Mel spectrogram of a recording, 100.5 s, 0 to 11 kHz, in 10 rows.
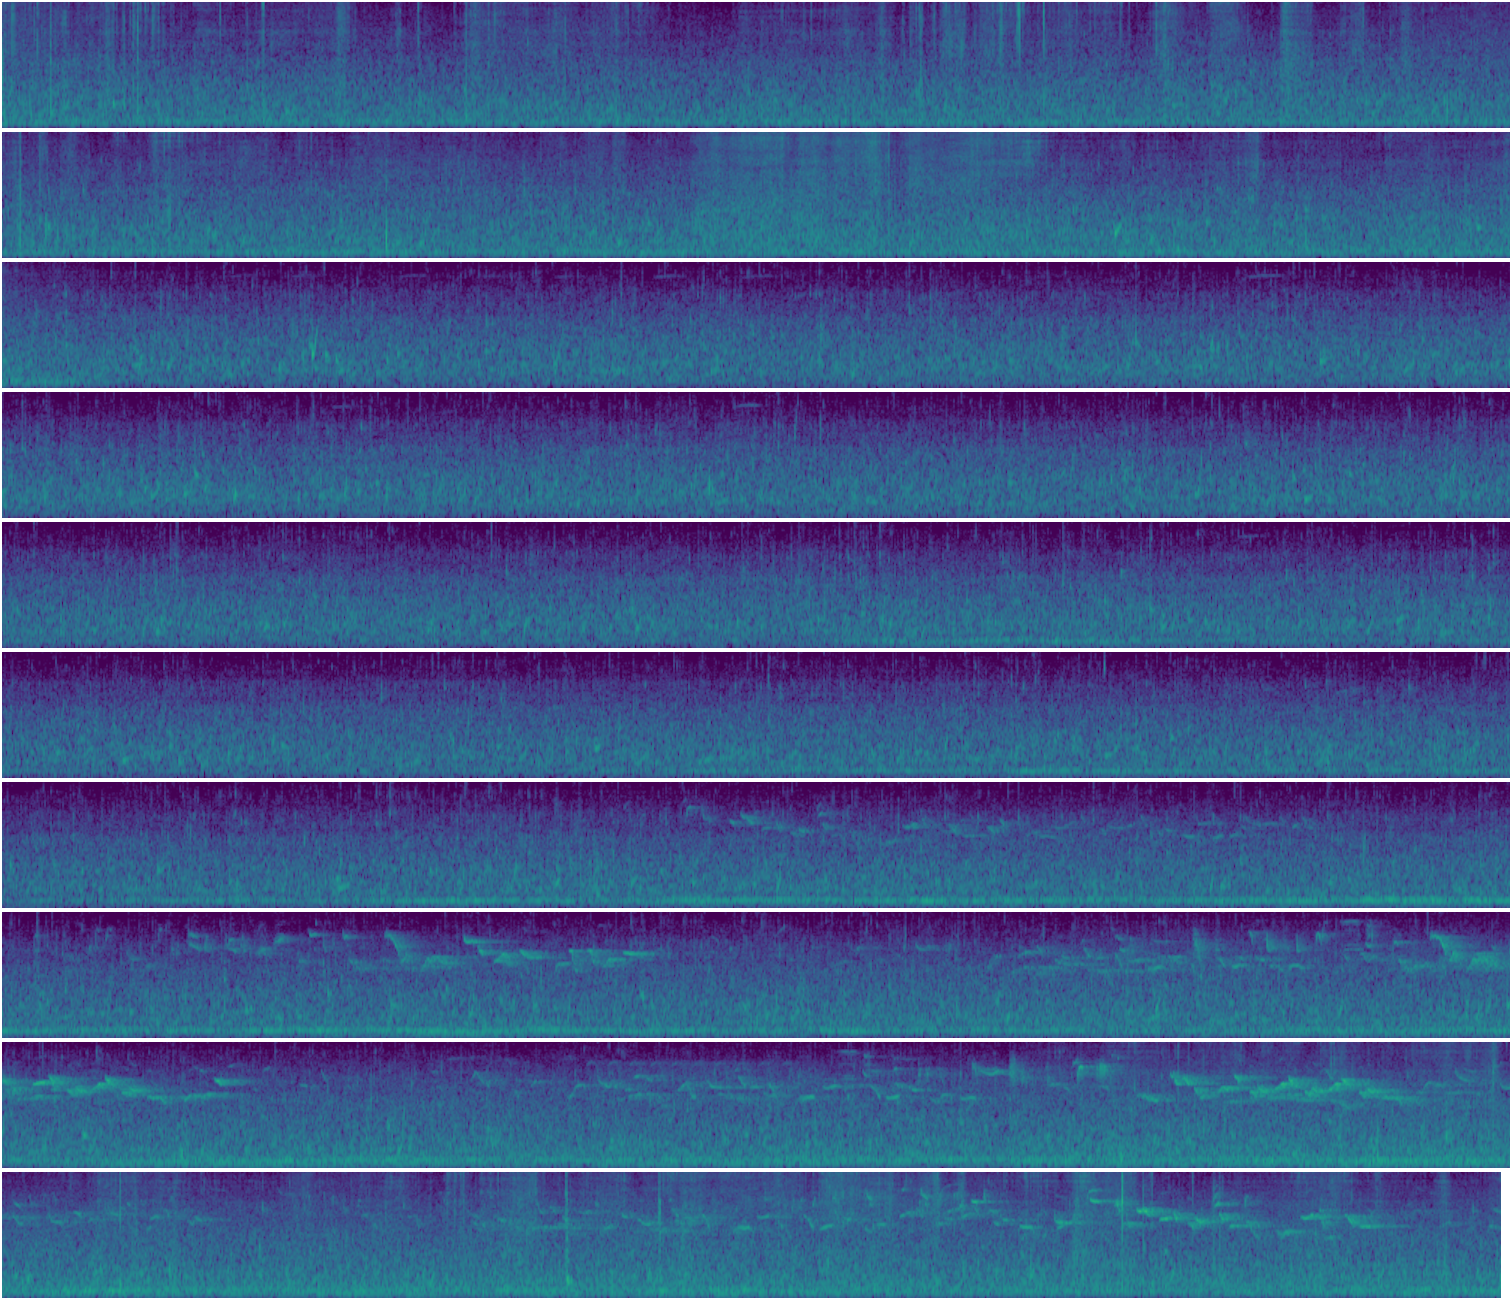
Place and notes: Unnamed Road, Pont-de-Montvert-Sud-Mont-Lozère, France - SoundWalk in Forest Lozère 2020
Janvier 2020 - Lozère
SoundWalk forest winter river and wind in the summits
ORTF DPA 4022 + Rycotte + PSP3 AETA + edirol R4Pro
7 January 2020, 15:15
